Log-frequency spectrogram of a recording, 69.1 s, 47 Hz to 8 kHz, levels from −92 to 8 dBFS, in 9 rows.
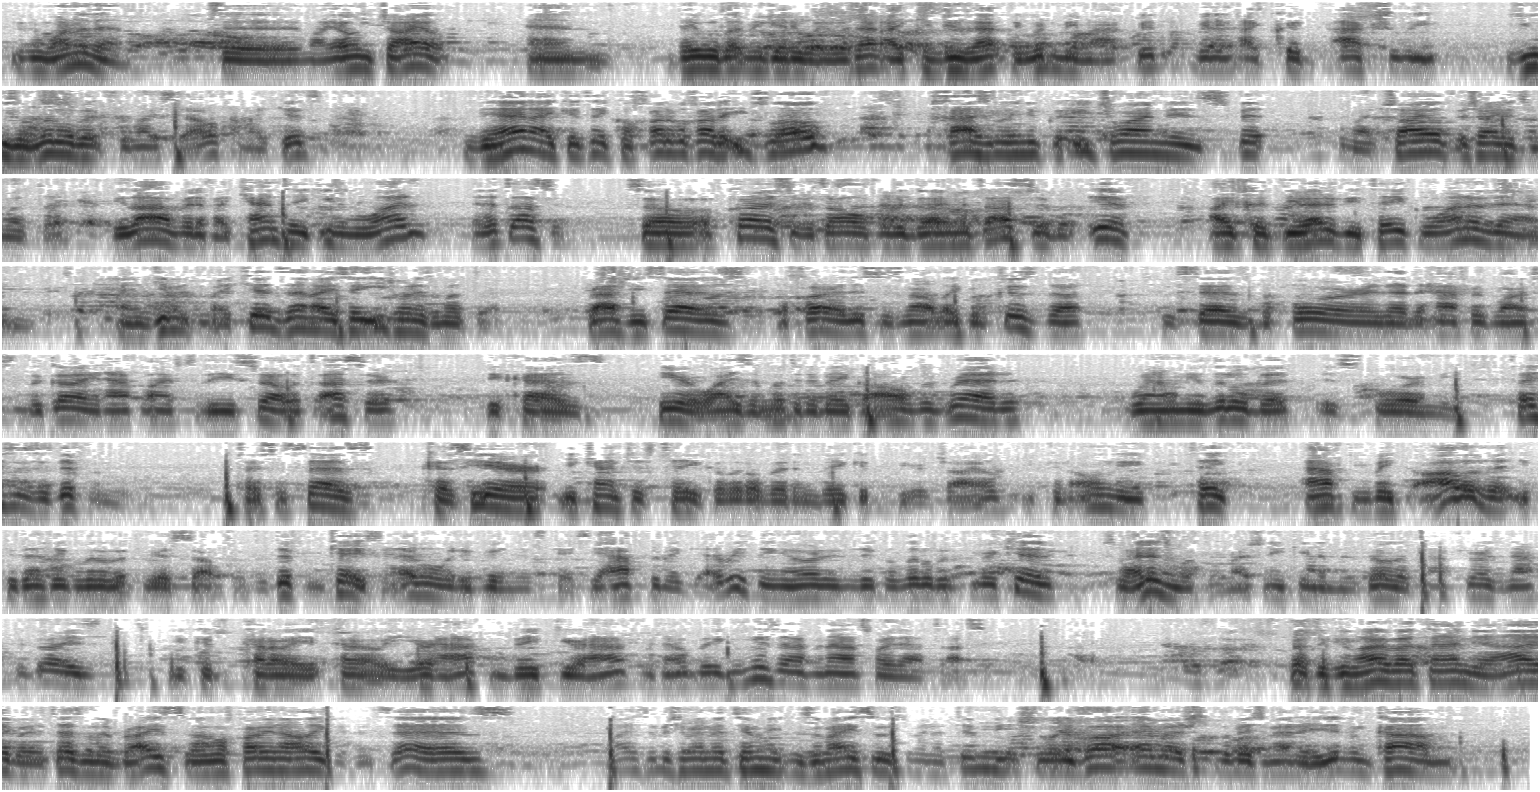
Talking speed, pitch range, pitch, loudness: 225 wpm, 130-165 Hz, 140 Hz, -17 LUFS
